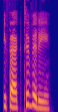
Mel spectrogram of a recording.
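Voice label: "effectivity", British English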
